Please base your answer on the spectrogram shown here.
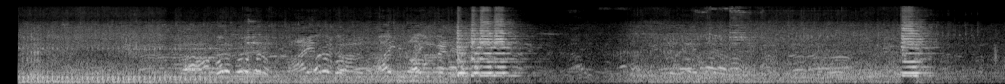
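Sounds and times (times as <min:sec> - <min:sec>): crowd voices: 0:00.3 - 0:10.0.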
